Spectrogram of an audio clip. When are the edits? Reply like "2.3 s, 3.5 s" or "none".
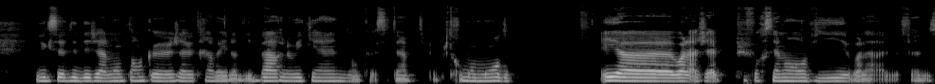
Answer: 6.0 s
